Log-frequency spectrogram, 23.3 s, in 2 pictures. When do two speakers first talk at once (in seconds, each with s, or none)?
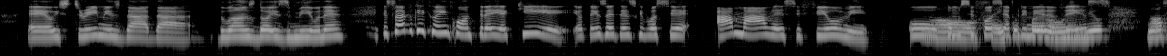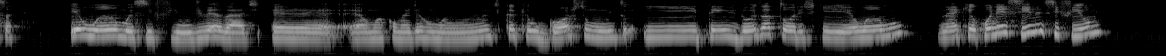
9.2 s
